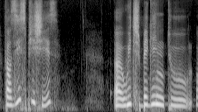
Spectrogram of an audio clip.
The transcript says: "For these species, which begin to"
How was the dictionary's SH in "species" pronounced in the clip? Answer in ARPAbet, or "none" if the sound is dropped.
SH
